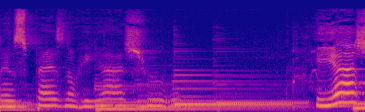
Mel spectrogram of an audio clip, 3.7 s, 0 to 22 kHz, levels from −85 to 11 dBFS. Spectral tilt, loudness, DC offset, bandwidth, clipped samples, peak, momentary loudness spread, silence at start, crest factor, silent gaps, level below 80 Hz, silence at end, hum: -5 dB/octave; -22 LUFS; under 0.1%; 16 kHz; under 0.1%; -4 dBFS; 14 LU; 0 s; 18 dB; none; -50 dBFS; 0 s; none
